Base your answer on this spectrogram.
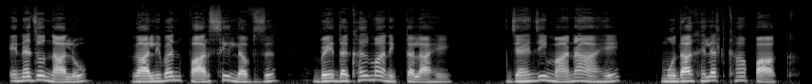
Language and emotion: Sindhi, neutral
